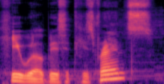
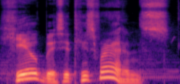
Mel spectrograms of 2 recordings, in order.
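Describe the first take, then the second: First: He will is said as two full words. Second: He will is shortened into one syllable. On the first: The speaker calls it wrong. "en vez de decir" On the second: The speaker calls it right. "mejor di"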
